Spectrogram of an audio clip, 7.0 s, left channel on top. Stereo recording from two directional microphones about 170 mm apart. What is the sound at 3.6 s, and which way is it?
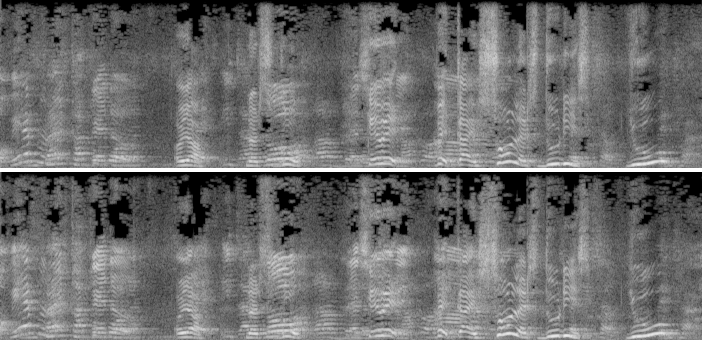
A woman's voice, 25° left (ahead or behind).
